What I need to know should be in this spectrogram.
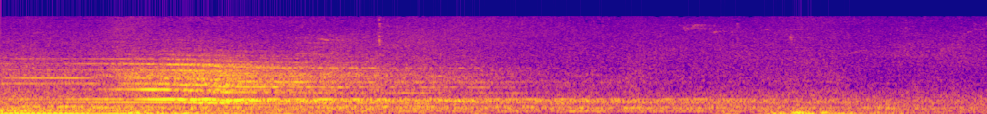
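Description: Lightning crackles and thunder booms.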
